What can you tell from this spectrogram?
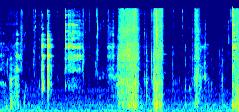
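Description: Close-up eating sounds: chewing with crisp crunches in separate bites about a second apart, mixed with a few sharp clicks of metal chopsticks against a ceramic plate.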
